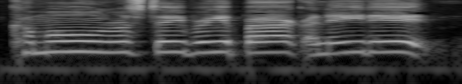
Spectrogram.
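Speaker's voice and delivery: high, pleading mock customer; eager buyer voice. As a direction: beg for the crystal in a high whine. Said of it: "somebody will be like".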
